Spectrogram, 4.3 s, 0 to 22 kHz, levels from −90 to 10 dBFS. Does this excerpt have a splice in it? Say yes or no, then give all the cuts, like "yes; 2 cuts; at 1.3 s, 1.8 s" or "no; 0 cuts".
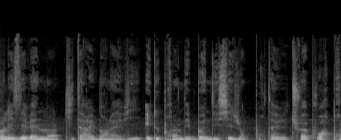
no; 0 cuts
